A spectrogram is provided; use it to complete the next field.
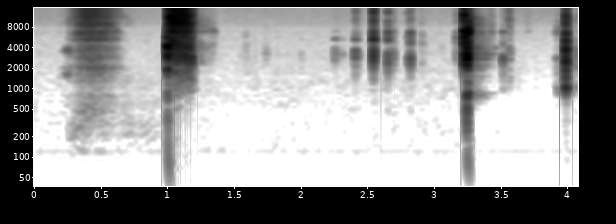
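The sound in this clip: A can of Cosmic Eye is cracked open with a sharp pop and a brief fizzing hiss. A few light scattered clicks and one more crisp snap follow.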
